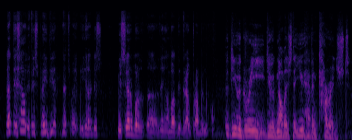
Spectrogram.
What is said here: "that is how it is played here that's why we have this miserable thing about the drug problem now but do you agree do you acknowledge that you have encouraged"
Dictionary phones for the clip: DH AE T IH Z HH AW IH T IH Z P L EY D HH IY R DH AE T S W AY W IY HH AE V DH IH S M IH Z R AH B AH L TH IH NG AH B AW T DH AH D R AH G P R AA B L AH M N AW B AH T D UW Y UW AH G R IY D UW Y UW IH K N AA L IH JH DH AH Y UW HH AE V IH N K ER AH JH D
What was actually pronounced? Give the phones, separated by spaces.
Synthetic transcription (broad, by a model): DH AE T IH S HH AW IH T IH S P EY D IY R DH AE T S W AY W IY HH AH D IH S M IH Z R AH B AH L T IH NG AH B AW T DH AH D R AH G P R AA B L AH M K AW B AH T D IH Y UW AH G R IY D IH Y IH K N AA L IH JH DH AH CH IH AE V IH N K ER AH JH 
